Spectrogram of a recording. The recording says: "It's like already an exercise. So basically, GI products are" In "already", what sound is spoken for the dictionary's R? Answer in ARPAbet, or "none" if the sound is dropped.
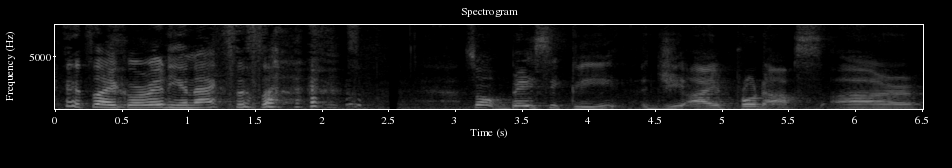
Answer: R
